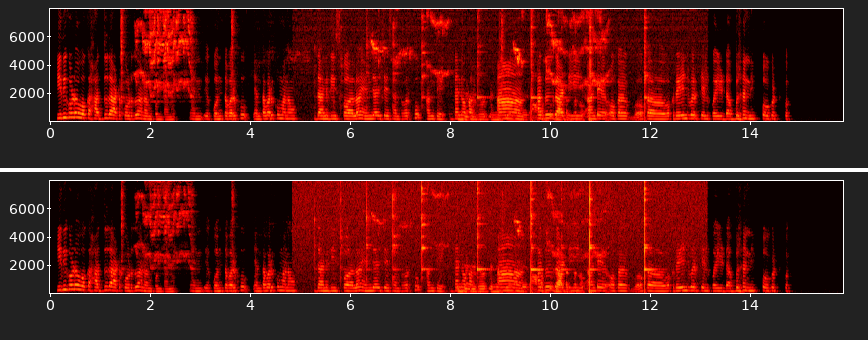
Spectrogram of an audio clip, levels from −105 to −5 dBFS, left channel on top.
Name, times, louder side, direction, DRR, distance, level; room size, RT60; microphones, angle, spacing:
voice 1, 0.1-2.5 2.8-4.9 5.3-8.5 8.9-9.5 9.7-14.8, left 3 dB, 45° left, 0.7 m, -55 dB
sound 1, 1.4-2.9 3.6-3.7 5.7-5.8 6.4-7.2 7.5-8.2 9.0-9.5 9.9-11.2, left 8 dB, 85° left, 0.5 m, -51 dB
Chink clink, 4.8-13.1, right 10 dB, 55° right, 0.3 m, -57 dB
voice 2, 8.1-10.7, right 3 dB, 80° right, 0.9 m, -59 dB
2.2 x 2.2 x 3.0 m
head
